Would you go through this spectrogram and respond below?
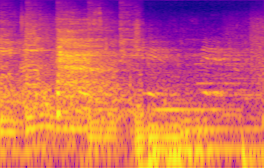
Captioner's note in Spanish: Patty suspira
